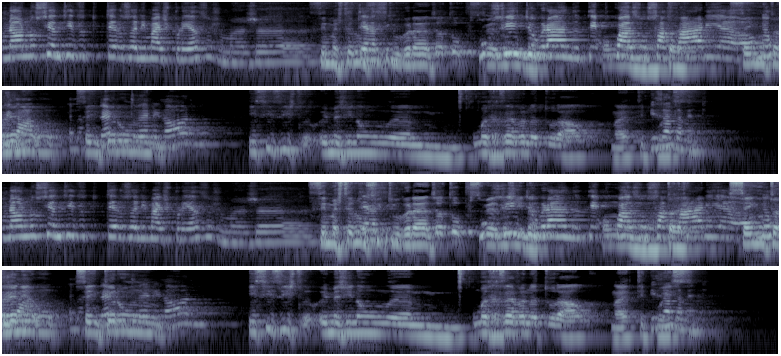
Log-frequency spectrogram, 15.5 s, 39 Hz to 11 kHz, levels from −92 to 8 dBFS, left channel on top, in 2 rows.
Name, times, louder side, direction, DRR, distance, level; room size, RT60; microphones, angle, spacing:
voice 1, 0.0-3.3 3.6-4.0 4.9-8.1 8.4-9.8 14.3-14.8, left 2 dB, 30° left, 1.3 m, -33 dB
voice 2, 3.1-5.4 6.0-6.9 7.3-9.4 10.2-14.6, right 5 dB, 60° right, 1.0 m, -33 dB
16.5 x 16.5 x 9.8 m
head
